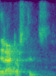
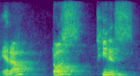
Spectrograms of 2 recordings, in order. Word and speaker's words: Eratosthenes: of eratos venus right the sieve of eratosthenes and this is how you pronounce the name you say era toss thinness okay eratosthenes so this thief algorithm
